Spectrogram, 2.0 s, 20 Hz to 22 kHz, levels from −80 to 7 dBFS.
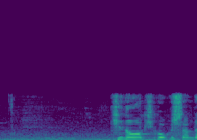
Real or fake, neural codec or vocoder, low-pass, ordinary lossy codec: fake; codec, 16 kHz, 8 kbps, FreqCodec, larger model; 7.2 kHz; none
